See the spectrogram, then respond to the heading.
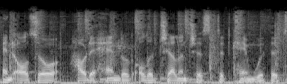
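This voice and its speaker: A man hosts a podcast with a very deep voice, pausing often with fillers and restarts as he asks his questions. Music plays clearly behind him. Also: flat delivery. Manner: halting, many fillers. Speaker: podcast host. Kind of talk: interview hosting.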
